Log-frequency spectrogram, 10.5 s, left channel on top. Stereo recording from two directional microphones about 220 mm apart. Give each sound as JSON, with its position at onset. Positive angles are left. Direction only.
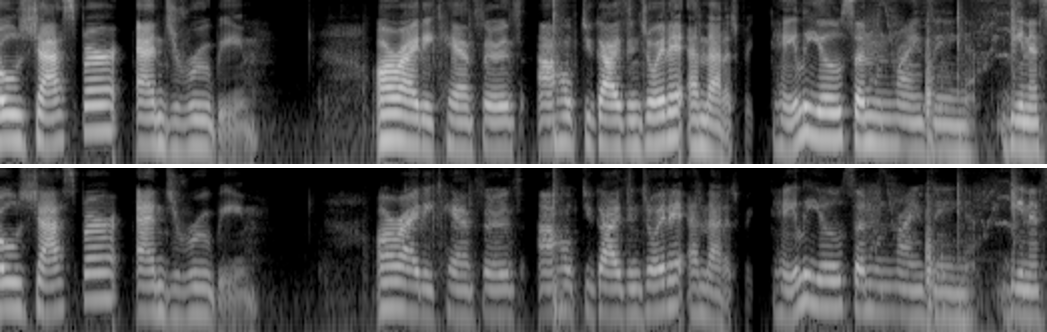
{"t": 0.0, "sound": "speech", "side_deg": 15}
{"t": 3.8, "sound": "speech", "side_deg": 45}
{"t": 7.7, "sound": "speech", "side_deg": 20}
